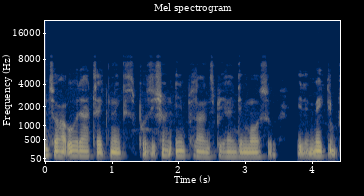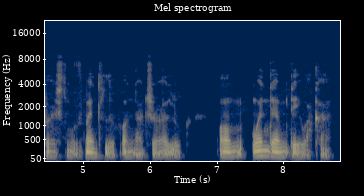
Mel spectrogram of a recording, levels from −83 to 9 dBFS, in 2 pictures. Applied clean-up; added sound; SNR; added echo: none; none; none; none.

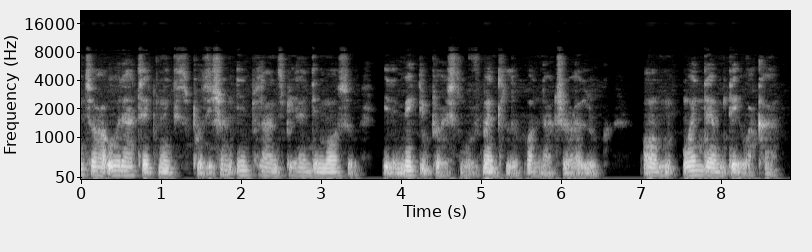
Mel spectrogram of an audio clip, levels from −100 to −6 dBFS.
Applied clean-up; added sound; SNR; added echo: none; none; none; reverberation time 0.2 s.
